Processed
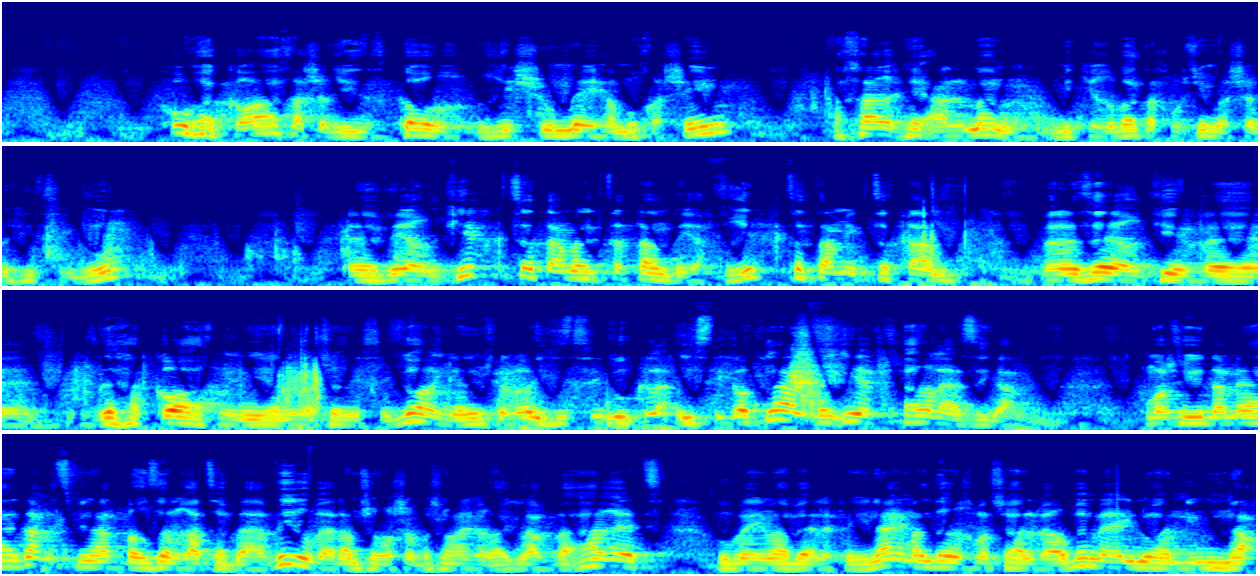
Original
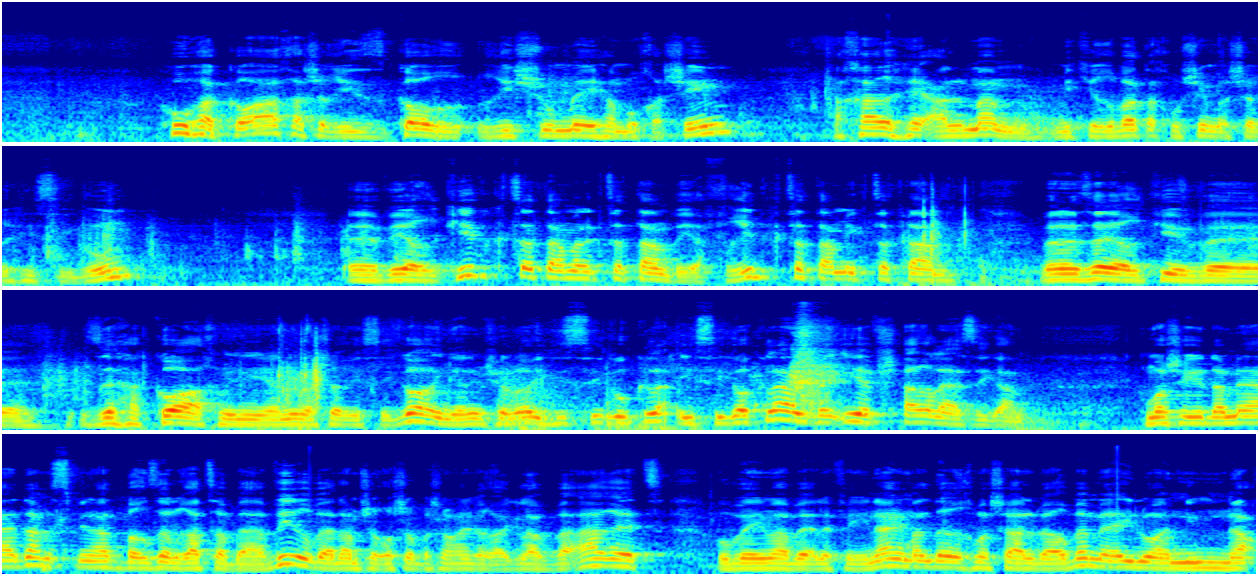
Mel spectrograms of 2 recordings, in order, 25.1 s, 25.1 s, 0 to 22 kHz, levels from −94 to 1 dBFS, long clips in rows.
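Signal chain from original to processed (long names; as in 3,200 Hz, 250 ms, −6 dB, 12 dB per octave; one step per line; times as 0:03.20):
phaser with staggered stages 2.8 Hz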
